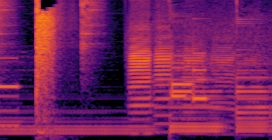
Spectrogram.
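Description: Background instrumental music: held keyboard-like notes with drum hits.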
